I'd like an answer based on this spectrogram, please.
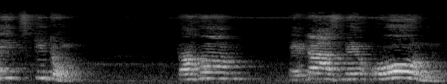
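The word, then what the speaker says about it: -one: তখন এটা আসবে ওন, ও দন্তন্য, that is ONE, ওয়ান উচ্চারণ হবে না, ইংরেজিতে যেমন ওয়ান বলে ONE, কিন্তু আমাদের এখানে উচ্চারণ হবে ওন, অর্থাৎ অপ্রধান প্রত্যয় হিসেবে পাঠ করতে হবে ওন।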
